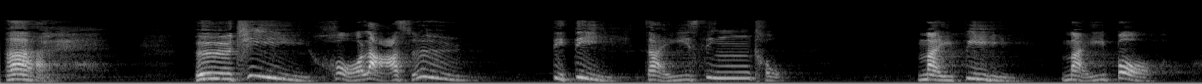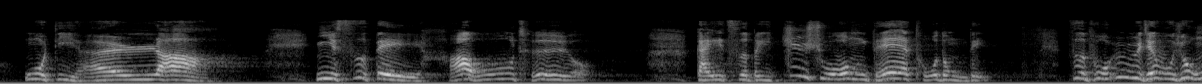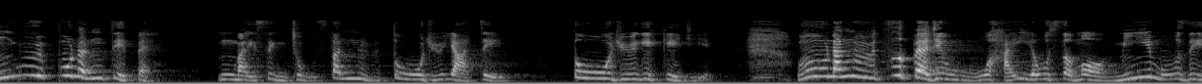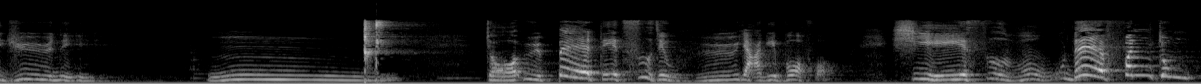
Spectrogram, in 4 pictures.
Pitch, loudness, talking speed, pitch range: 225 Hz, -26 LUFS, 115 characters per minute, 190-275 Hz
